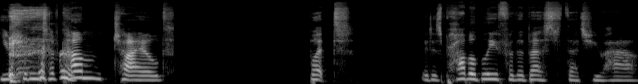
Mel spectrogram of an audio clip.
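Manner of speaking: voice cracking, held steady. Voicing Malira as a player's character enters her cell, cracked but steady. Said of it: "I'm too old to fix this myself, / [name] looks up and you can kind of see her face almost like she knew you would come. / I'm too old to fix this myself, / Her voice a little cracked but steady, / bit".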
